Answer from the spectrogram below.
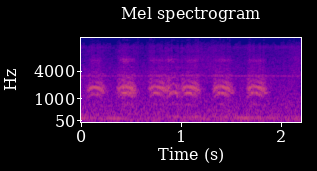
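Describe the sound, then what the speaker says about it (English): Crows cawing in a repeated series of six harsh calls, fairly close and evenly spaced, over a low background rumble. "the crows are gathering"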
